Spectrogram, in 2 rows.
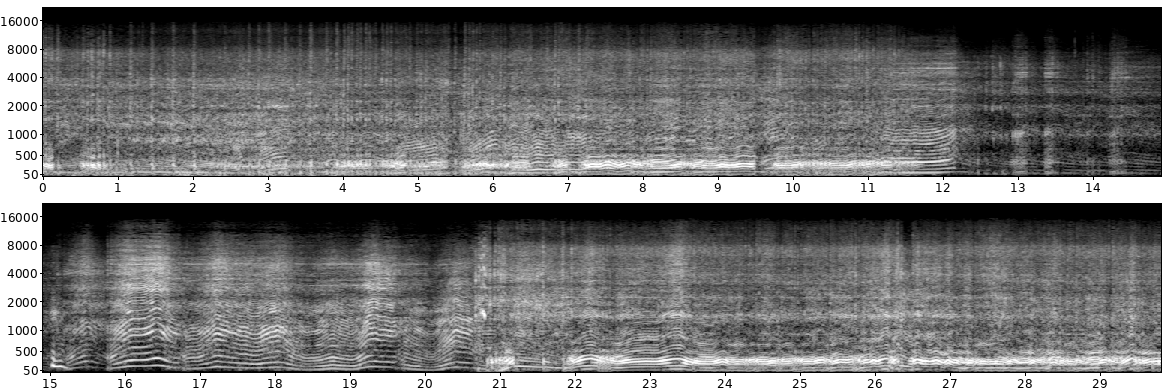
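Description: KTM 250 XC two-stroke dirt bike engine running under load, then, about twelve seconds in, a quieter stretch of about nine seconds of short revs rising and falling as the throttle is worked at low speed, before it pulls steadily again for the rest.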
